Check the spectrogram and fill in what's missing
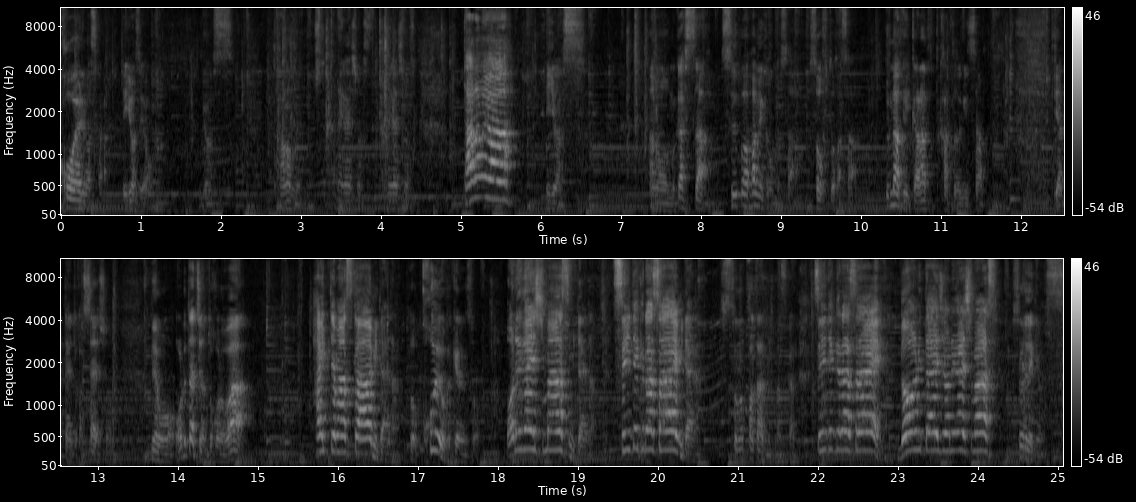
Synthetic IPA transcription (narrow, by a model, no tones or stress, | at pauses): kʰoːjaɾʲimasɨ̥ka̰ɾa̰d̪̥e̞kʲimasɨjo̰ | d̪ekʲimas | t̪ʰano̞mit͡ɕo̥t̪ːoone̞ɡaiɕimasɨ̥oneɡaiɕimasɨ̥ | t̪ano̞mʲiβaekʲimasɨ̥ | ano̞mɯ̟kaɕi̥sasɨːpaːɸamʲikõmːosa̰so̞ɸɯ̟t̪o̞ɡasa̰ | ɯ̟makɯ̟ikanat̪t̪ːe̥kat̪ːat̪o̞kʲiɲisa̰ | t̪ːejat̪ːaɾʲit̪o̞kaɕi̥t̪aid̪eɕoːn | d̪e̞mo̞̰o̰ɾe̞t̪at͡ɕino̞t̪o̞ko̞ɾo̞βa | hait̪ːe̞masɨ̥kamʲit̪aina̰soːkʰo̞eo̞kake̞ɾɯ̟nezo̰ | one̞ɡaiɕimasɨmʲit̪aina̰t͡sɨit̪e̞kɯ̟d̪asaimʲit̪aina | so̞no̞pat̪ãːɲːikʲimasɨ̥ka̰ɾa | t͡sɨit̪e̞k̬ɯ̟d̪asaid̪o̞ːɲ̟it̪aiʑioneaiɕimasɨ̥t̪oɾed̪e̞kʲimasɨ̥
